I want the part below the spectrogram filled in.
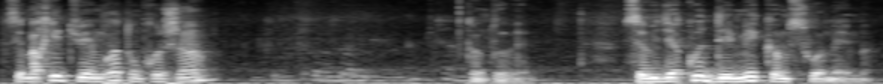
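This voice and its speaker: A man, a rabbi, giving a lively class to his congregation. He fires rhetorical questions at the listeners, acts out both sides of imagined conversations and drops Hebrew religious terms into his French. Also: mid-range voice, normal speed, vocal fry. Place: synagogue classroom.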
